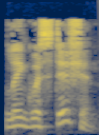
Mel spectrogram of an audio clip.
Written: linguistician

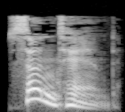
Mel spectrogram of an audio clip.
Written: suntanned

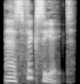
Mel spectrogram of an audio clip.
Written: asphyxiate

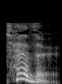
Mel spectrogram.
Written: tether

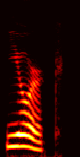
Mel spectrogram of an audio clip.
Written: york

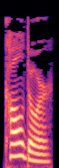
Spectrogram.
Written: calldwr

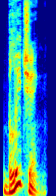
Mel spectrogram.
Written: bleaching

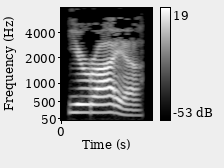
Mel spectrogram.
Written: uriah

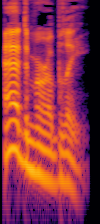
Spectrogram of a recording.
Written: admirably

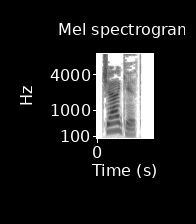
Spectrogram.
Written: jagat

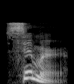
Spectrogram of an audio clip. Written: simmer

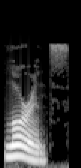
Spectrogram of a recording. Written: laurence

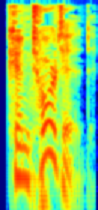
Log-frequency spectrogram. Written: contorted

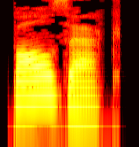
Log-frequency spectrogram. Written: balzac

